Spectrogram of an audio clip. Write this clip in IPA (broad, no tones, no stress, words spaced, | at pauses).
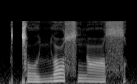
ǀoʎosˤŋɑsˤ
